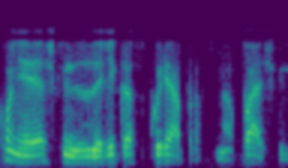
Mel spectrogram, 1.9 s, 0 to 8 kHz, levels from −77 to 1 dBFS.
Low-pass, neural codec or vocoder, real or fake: 7.2 kHz; none; real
